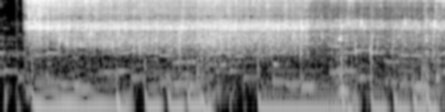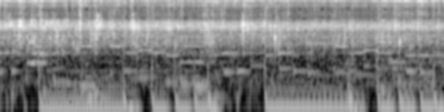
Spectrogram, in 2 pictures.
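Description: Cut potatoes fry in oil in a wok for a village-style small fish curry, producing a loud, close, continuous sizzle with crackling over a low humming tone, with no talking.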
